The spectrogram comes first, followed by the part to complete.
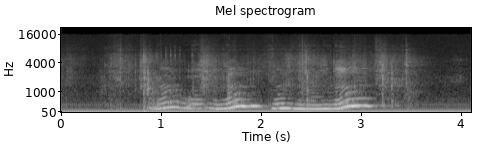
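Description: A woman humming softly to herself, a few rising and falling notes lasting about two seconds, starting about a second in, over a steady low background hum.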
